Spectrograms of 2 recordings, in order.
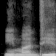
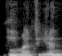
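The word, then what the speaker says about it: עִמָּדִי: Okay, ve'asita imadi. The accent is on the last syllable, di. Ve'asita imadi, and do with me, or deal with me.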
